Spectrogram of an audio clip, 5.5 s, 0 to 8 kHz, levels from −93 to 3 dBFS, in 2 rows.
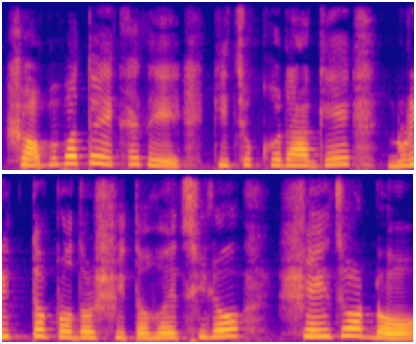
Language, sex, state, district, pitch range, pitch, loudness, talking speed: Bengali, female, West Bengal, Malda, 255-315 Hz, 285 Hz, -17 LUFS, 100 wpm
